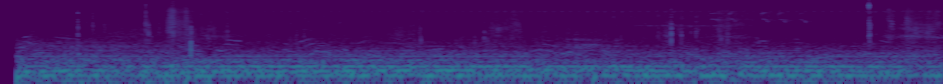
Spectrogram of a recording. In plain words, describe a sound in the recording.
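Footsteps rustle through grass close by.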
